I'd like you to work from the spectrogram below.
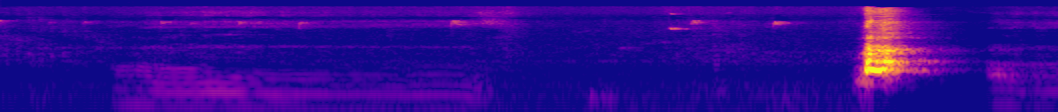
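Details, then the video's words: A Schipperke warning birds off his property gives a steady, nasal, droning growl-whine lasting over a second, then fires off one sharp, explosive bark followed by a brief soft whine. "the Schipperke telling the birds who's boss"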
